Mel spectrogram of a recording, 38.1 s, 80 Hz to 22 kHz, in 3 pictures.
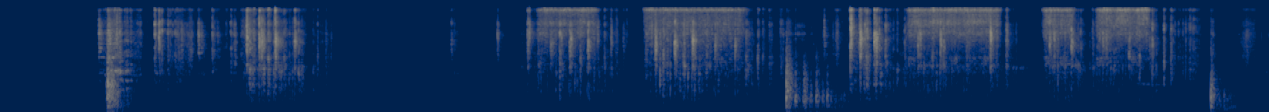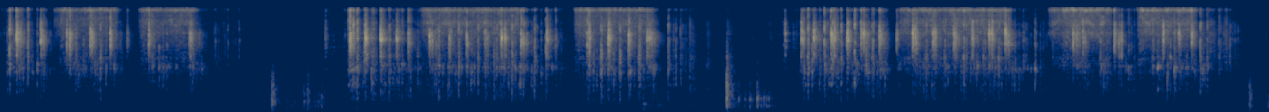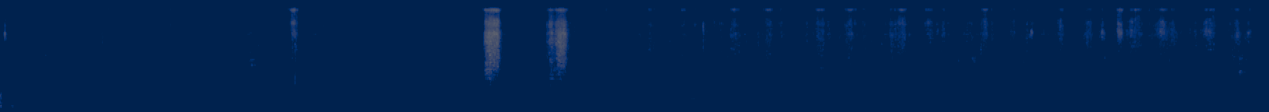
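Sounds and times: spray paint cans hissing: 1.7s - 3.3s, 5.3s - 12.0s, 12.8s - 15.0s, 16.1s - 19.6s, 20.6s - 25.1s.

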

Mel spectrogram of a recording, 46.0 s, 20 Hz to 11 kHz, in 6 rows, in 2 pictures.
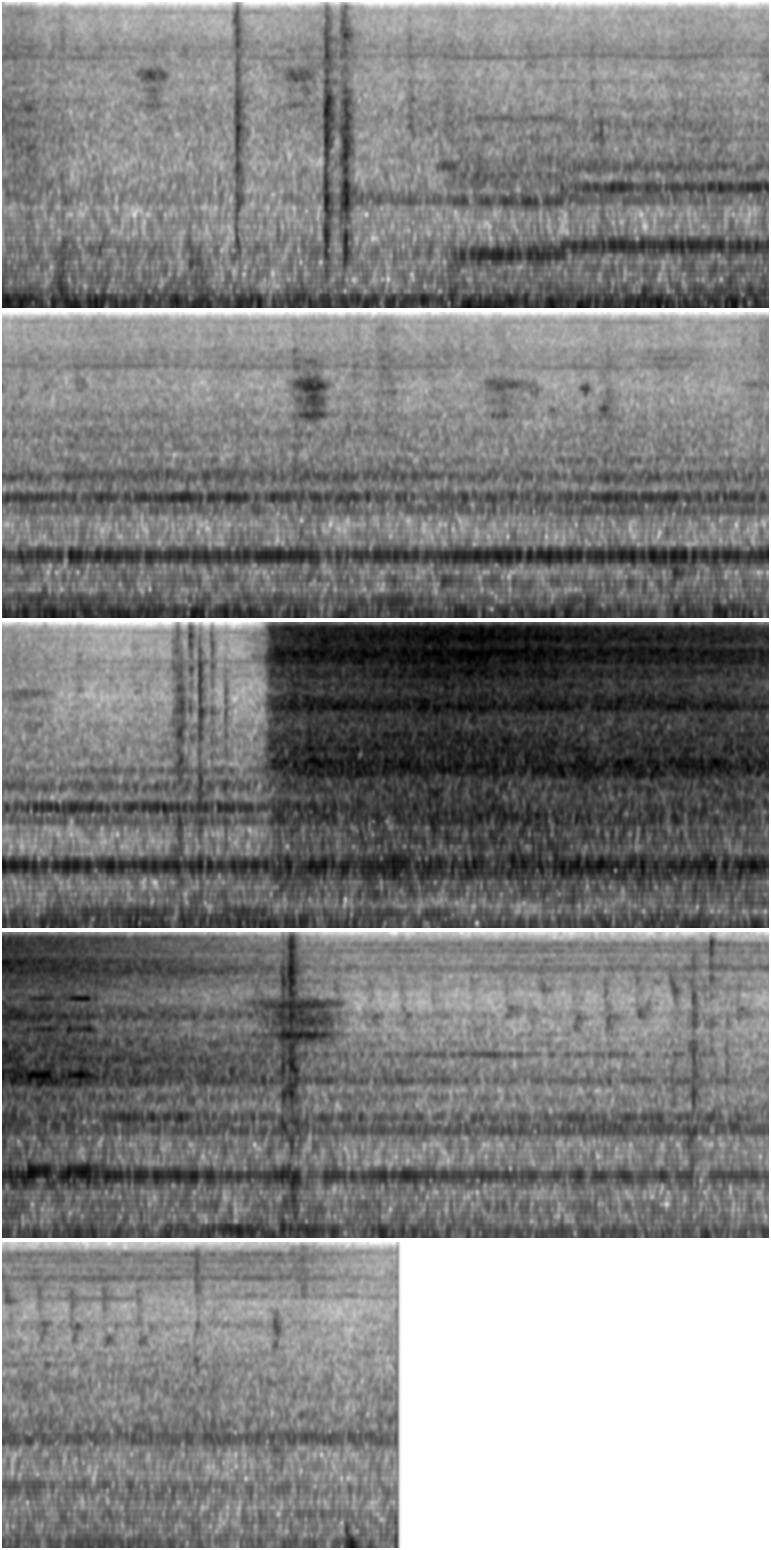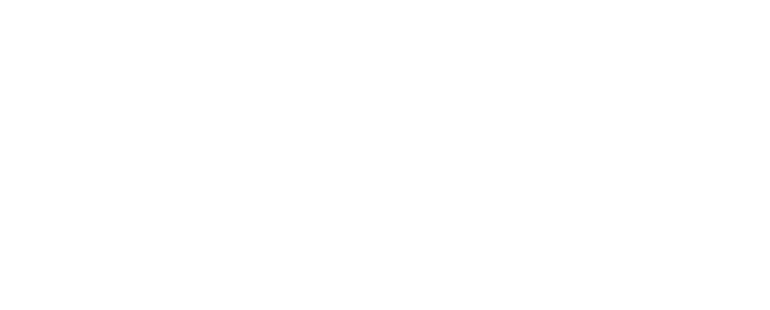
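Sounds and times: wheels rumbling on rail: 0.0s - 34.6s
whining tones: 3.8s - 34.2s
loud hiss: 18.0s - 26.4s.

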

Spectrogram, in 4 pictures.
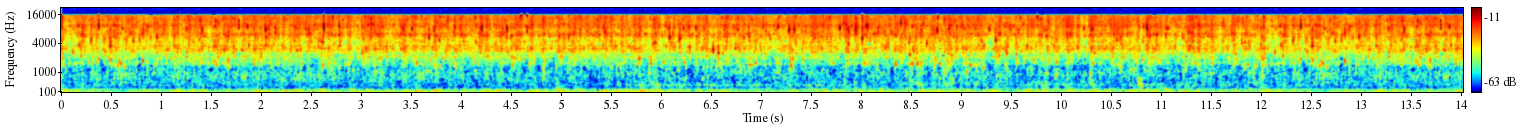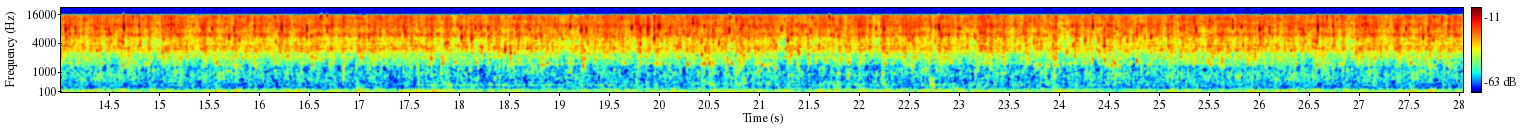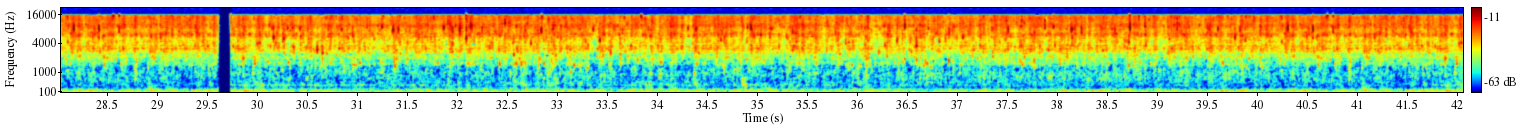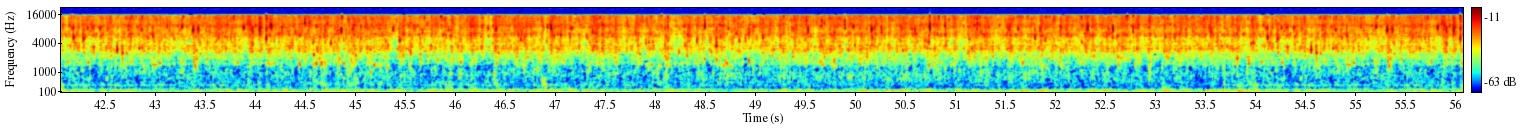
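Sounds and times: trickling running water: 0.0s - 56.0s.

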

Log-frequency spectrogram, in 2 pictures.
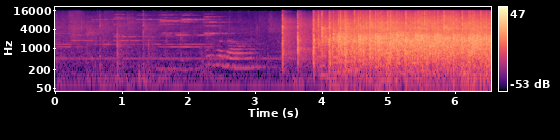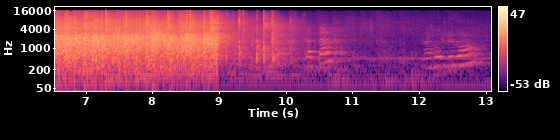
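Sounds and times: group applauding: 3.4s - 10.4s.

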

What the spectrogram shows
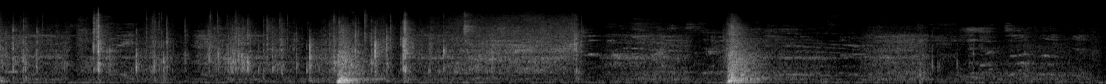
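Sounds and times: paper and plastic sleeve rustling: 0.0s - 5.9s.

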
